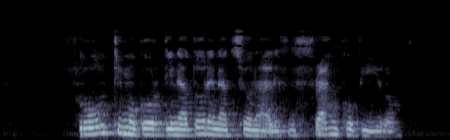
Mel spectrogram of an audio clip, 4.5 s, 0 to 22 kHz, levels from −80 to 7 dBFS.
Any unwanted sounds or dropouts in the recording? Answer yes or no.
no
